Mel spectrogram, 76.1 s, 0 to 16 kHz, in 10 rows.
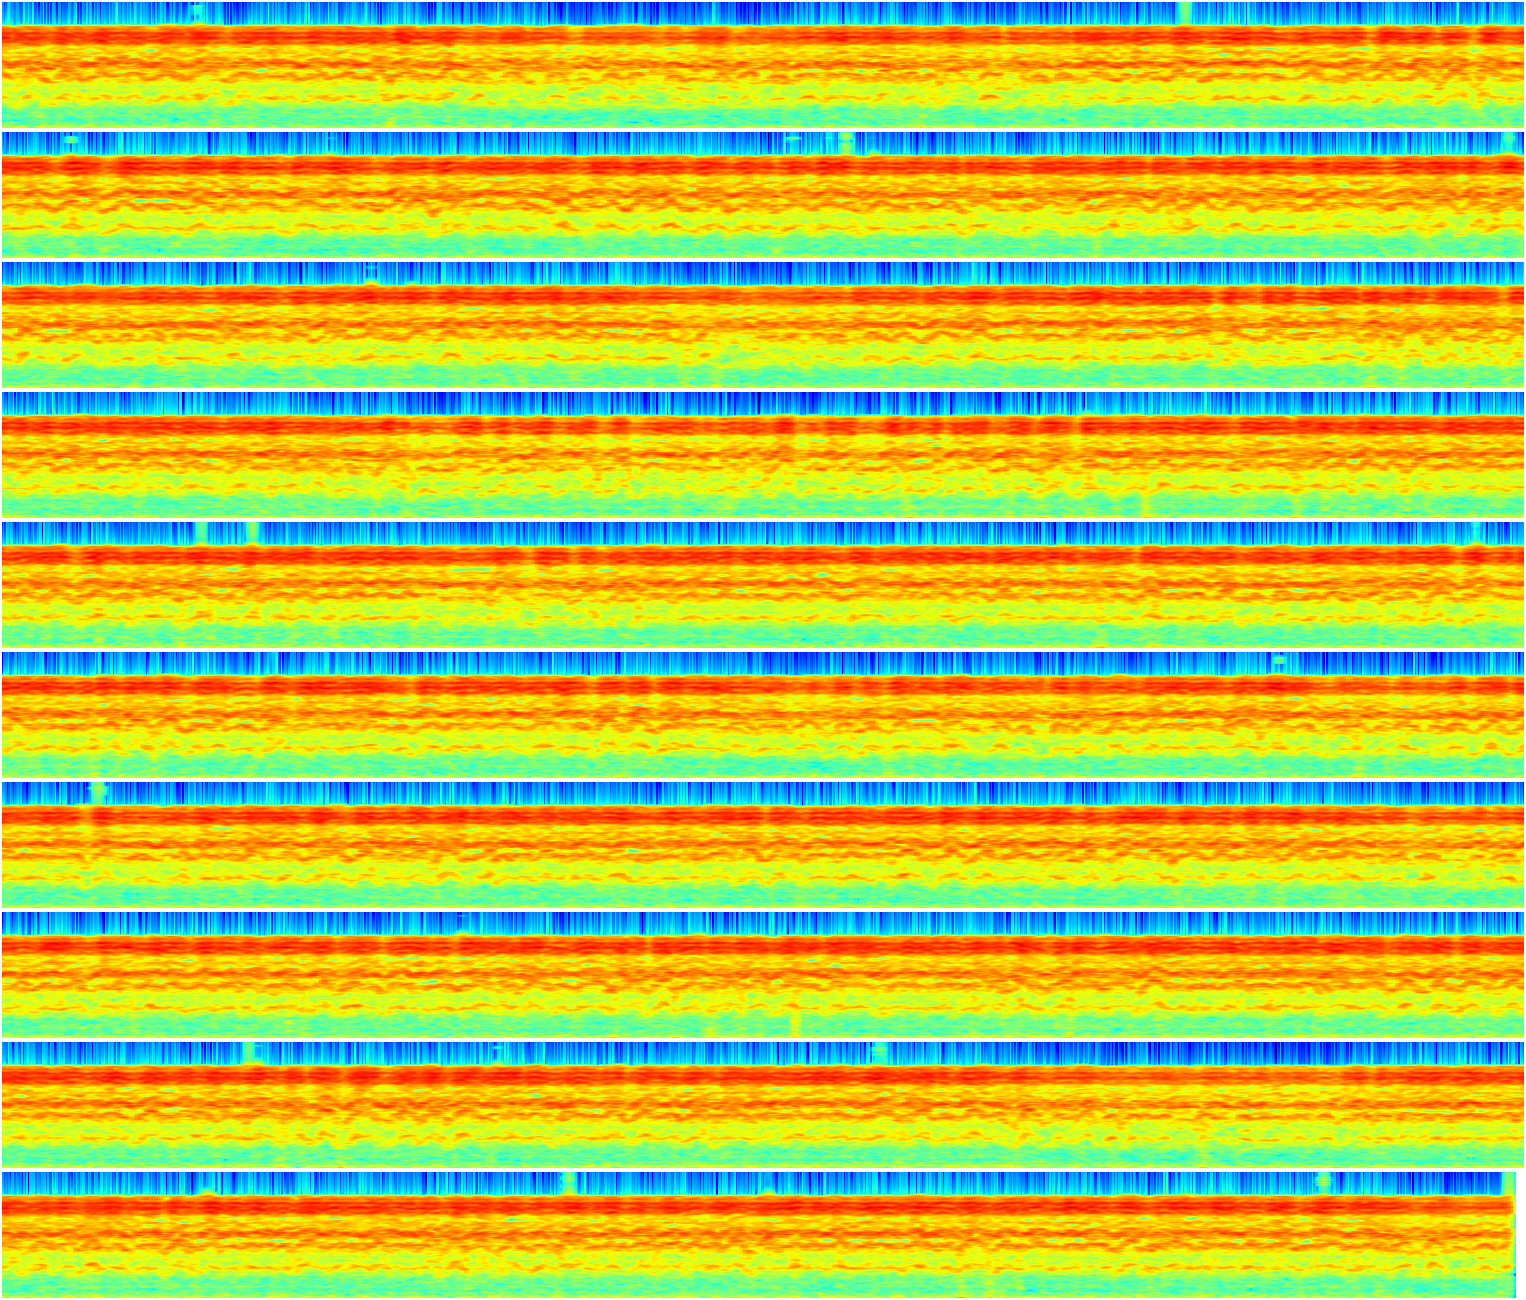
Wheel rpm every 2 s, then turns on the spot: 230, 200, 210, 230, 230, 230, 230, 230, 220, 210, 230, 230, 210, 190, 220, 230, 210, 230, 220, 230, 230, 210, 210, 230, 230, 230, 220, 230, 230, 230, 230, 230, 230, 200, 220, 230, 230, 230.
none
